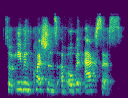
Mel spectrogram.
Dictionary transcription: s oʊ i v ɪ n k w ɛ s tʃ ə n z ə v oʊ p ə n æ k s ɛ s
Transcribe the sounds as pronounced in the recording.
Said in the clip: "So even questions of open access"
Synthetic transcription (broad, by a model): s oʊ i v ɪ n k w ɛ s tʃ ə n z ə v oʊ p ə n æ k s ɛ s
